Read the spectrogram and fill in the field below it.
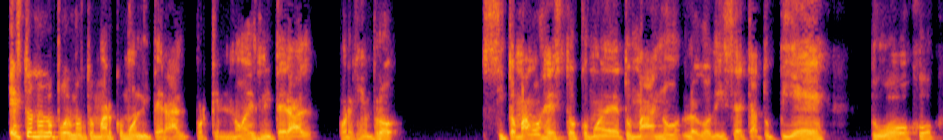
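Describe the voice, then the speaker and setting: Male Bible teacher, mid-pitched, casual explanatory delivery. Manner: conversational, with rhetorical questions and restarts. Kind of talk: Bible study talk.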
